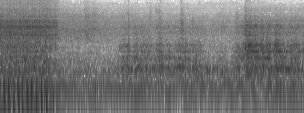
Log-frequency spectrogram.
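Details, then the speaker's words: Honda Beat-FI scooter, still new, runs with a harsh, gritty, pulsing rumble from the CVT from worn CVT bearings due to missed regular servicing; drive belt also cracked. "cukup kasar bunyinya Syahrini penyebabnya karena tidak diservis secara berkala"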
